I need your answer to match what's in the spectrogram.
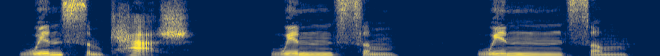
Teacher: Notice that the N is there, and then I'm already starting to make that S.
